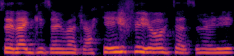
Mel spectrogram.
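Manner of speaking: voice breaking with tears, crying through the words. Thanking a speaker for their testimony: crying while talking. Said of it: "Sorry, I'm actually crying".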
